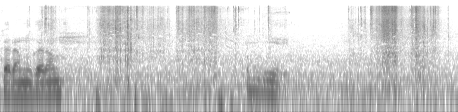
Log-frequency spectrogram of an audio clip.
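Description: Aluminium foil crinkles and rustles as it is peeled back.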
